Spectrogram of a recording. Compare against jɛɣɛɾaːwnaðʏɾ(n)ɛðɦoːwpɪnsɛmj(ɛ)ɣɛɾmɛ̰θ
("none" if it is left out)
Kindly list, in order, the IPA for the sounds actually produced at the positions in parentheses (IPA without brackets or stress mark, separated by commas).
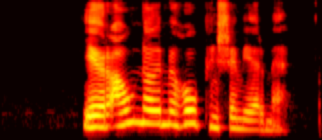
m, ɛ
